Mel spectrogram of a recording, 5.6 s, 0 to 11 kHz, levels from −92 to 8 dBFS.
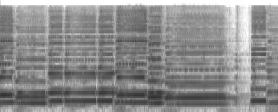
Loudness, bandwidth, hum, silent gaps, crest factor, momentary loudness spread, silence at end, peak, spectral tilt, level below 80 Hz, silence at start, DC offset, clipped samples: -17 LUFS; 9.4 kHz; none; none; 16 dB; 7 LU; 0 s; -2 dBFS; -1.5 dB/octave; -56 dBFS; 0 s; under 0.1%; under 0.1%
